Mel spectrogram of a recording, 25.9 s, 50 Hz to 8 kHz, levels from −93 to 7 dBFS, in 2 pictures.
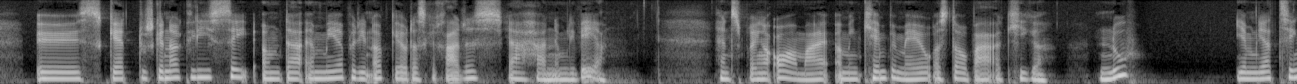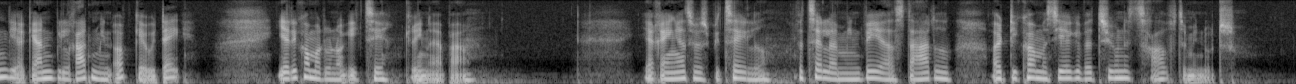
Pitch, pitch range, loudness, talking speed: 180 Hz, 170-195 Hz, -21 LUFS, 175 wpm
